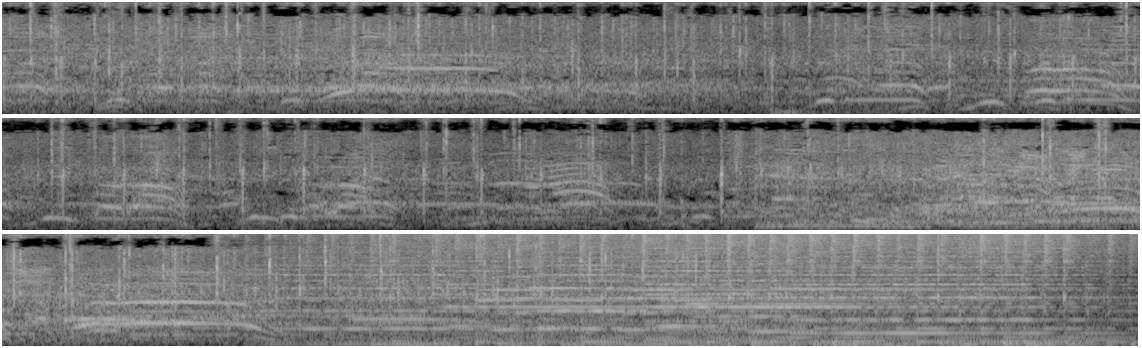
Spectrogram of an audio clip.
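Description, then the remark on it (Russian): A large crowd of supporters claps and cheers as a man leaves for prison in a luxury car, with many excited voices overlapping in a dense, continuous roar, before music rises and takes over near the end. “В тюрьму, куда его провожали красавица-жена, дети и внуки, он уехал в шикарном автомобиле под аплодисменты своих сторонников, которые сегодня же проводили в Париже митинги в его поддержку.”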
